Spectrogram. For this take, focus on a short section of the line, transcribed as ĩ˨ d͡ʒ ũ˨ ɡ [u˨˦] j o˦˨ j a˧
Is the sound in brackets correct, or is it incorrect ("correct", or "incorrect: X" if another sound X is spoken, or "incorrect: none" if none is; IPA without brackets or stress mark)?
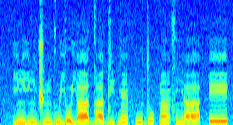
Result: correct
